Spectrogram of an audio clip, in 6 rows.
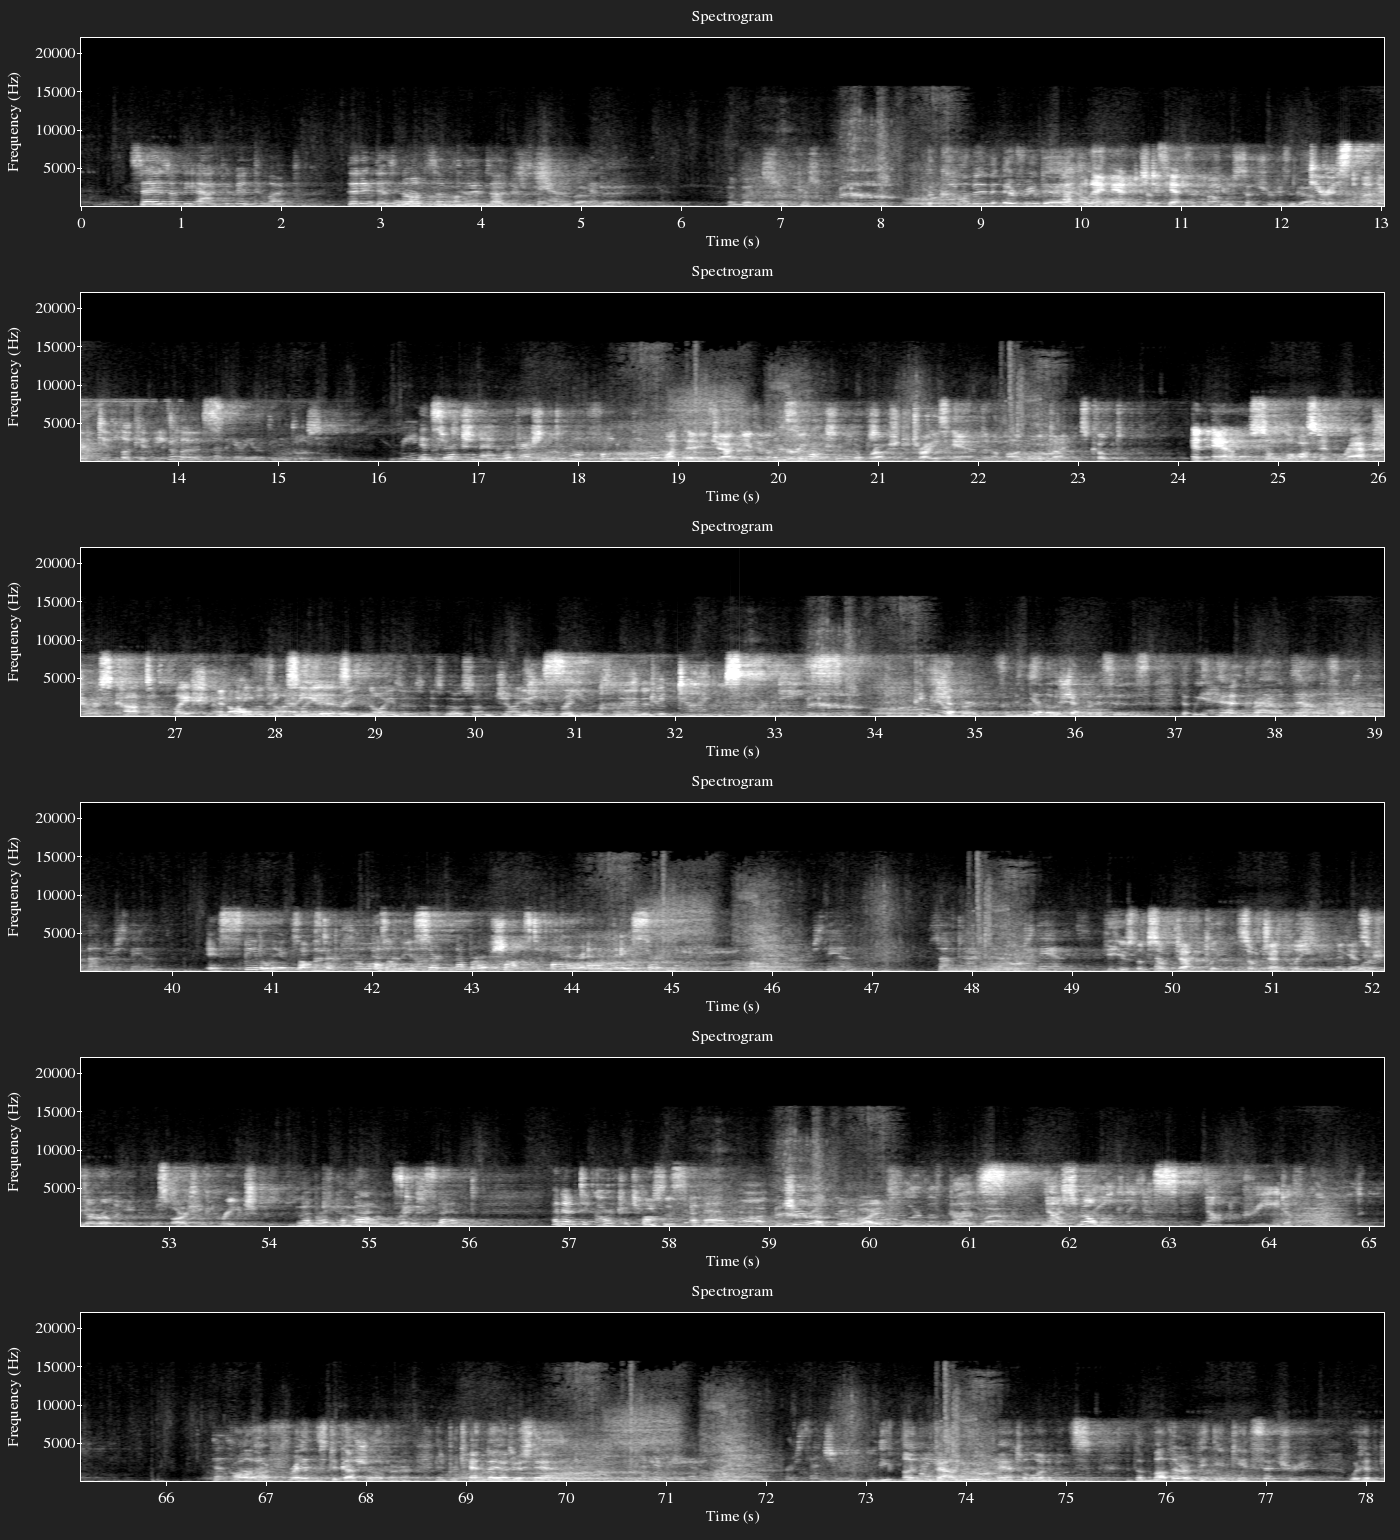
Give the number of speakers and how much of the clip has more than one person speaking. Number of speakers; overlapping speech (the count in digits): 10, about 37%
